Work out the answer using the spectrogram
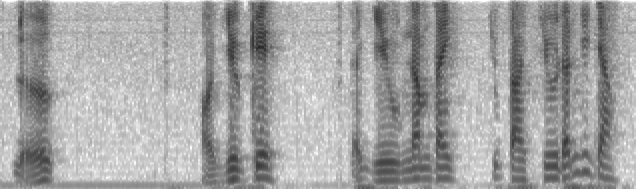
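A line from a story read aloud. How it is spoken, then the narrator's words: Harsh, gritted voice. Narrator (Vietnamese): Võ Tu Văn nhảy lui hai bước gằn giọng nói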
